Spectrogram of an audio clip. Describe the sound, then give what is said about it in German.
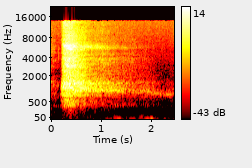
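Deep exhale during a guided breathing exercise: one long, breathy outflow of air that starts abruptly and fades slowly over about two seconds, heard alone. “Und wenn du gleich ausatmest, Verbinde dich mit aller Kraft und Präsenz nach unten. Ausatmen.”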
